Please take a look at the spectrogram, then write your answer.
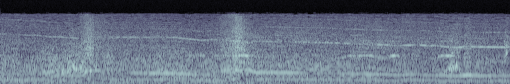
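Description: A racing car engine in a video game howls continuously at high revs, pitch sweeping up and down through gear changes, loud and close with no voices over it.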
